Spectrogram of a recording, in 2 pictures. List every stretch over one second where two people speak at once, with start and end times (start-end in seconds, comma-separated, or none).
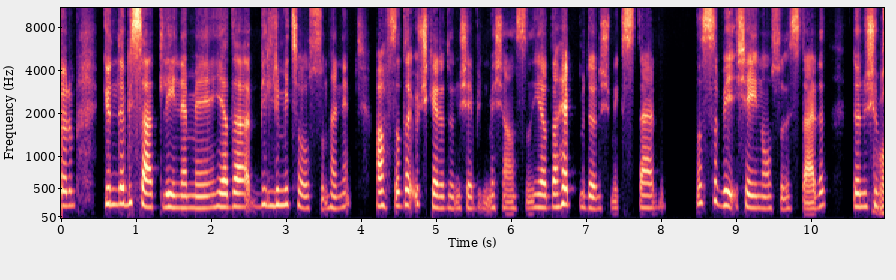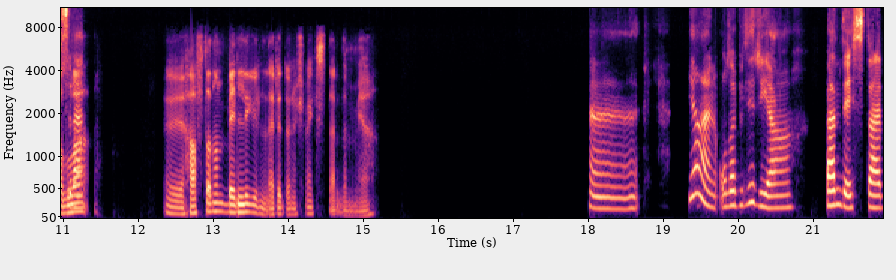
none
